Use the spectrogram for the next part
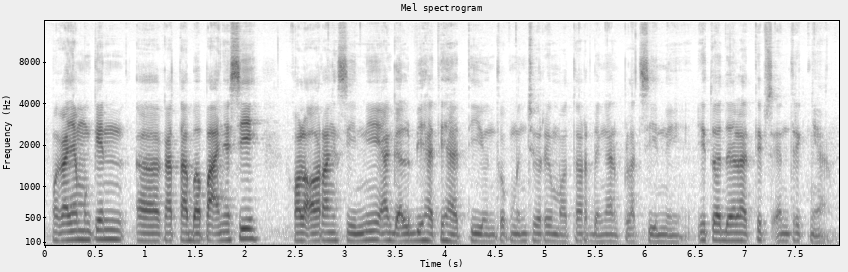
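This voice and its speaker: A man's voice: mid-range voice, fairly quick. A man in his twenties from East Kalimantan, hosting a casual solo podcast and joking his way through stories and listener questions. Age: 20s. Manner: chatty, joking, quotes people in lively voices. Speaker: podcast host.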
